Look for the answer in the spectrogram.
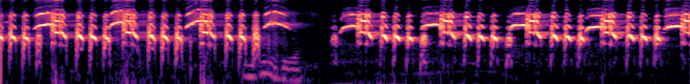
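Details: Loud, continuous partridge calling, known locally as teetar boli: rhythmic harsh notes mixed with rising whistled slurs, running in two long bouts separated by a brief pause.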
